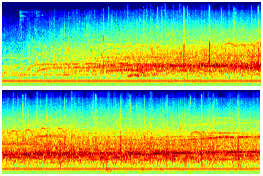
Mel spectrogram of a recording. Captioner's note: audience cheering and applauding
